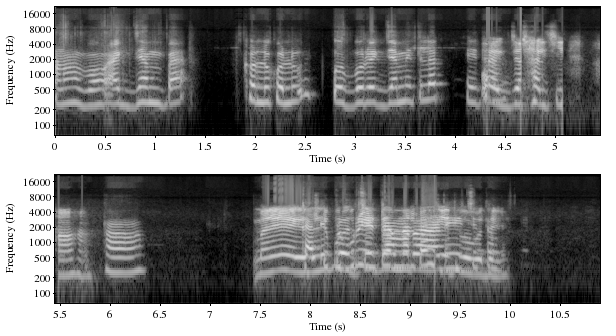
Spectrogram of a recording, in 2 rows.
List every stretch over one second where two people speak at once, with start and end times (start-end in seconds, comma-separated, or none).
8.0-9.9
